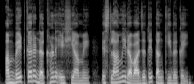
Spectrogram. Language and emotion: Sindhi, neutral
